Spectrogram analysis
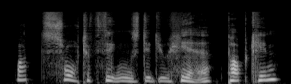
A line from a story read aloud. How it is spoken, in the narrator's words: breathed Aunt Petunia, very white-faced and with tears in her eyes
